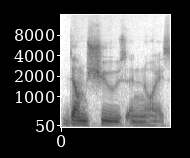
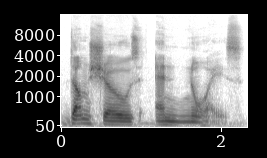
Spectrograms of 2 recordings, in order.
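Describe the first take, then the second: First: The second word rhymes with 'two'. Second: The second word rhymes with 'go'. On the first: The speaker calls it wrong. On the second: The speaker calls it right.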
